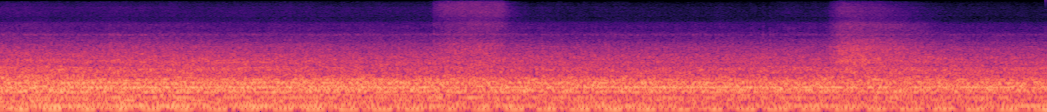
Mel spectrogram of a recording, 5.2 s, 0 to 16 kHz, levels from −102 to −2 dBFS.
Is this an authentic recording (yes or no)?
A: no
